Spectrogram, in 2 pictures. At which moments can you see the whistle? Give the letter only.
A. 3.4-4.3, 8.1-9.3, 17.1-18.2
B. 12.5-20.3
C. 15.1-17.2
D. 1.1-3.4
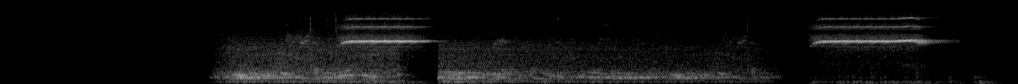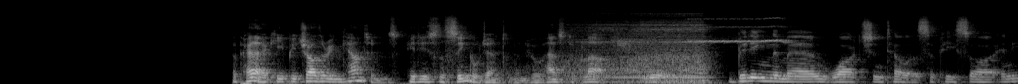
A.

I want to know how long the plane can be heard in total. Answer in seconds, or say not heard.
2 s.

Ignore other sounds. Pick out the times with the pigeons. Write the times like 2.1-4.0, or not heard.
2.1-7.8.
